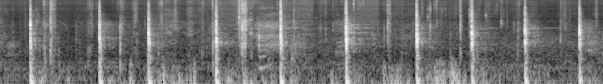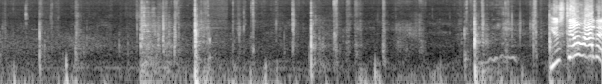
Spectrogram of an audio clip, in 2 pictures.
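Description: A basketball bounces on asphalt outdoors.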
